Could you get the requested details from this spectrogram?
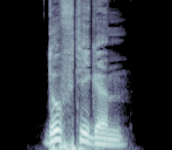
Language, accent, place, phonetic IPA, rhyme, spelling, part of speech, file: German, Germany, Berlin, [ˈdʊftɪɡəm], -ʊftɪɡəm, duftigem, adjective, De-duftigem.ogg
- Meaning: strong dative masculine/neuter singular of duftig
